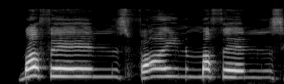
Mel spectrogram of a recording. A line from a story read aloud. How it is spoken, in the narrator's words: he shouted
